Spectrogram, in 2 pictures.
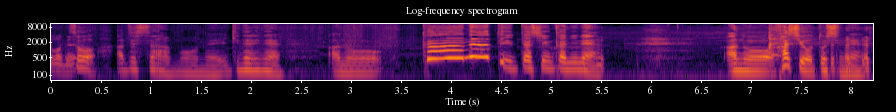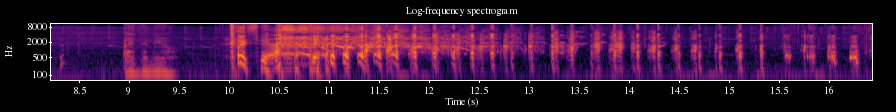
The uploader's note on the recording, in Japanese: パーキング収録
